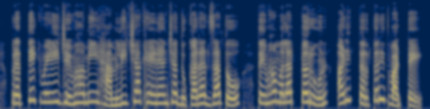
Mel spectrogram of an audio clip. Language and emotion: Marathi, happy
